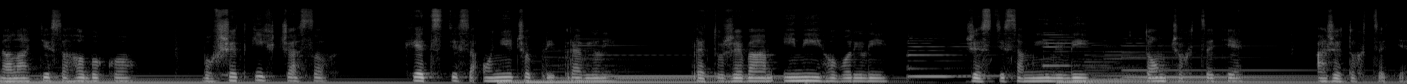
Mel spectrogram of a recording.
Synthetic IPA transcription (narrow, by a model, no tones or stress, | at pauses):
nalaːc̚cɛsaɦl̩bɔkɔ | ʋɔfʃɛt̪kiːxt͡ʃasɔx | kʰɛcscɛsa̰ʔɔɲɪɛt͡ʃɔpɾḭpɾaʋili | pɾɛt̪ɔʒɛʋaːminiːɦɔʋɔɾili | ʒ̥ɛscɛsamiːlilift̪ɔmt͡ʃɔxt͡sɛcɛ | ʔaʒɛt̪ɔxt͡sɛcɛ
